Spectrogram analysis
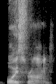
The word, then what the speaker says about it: Boisrond: And last but certainly not least, Heather Boisrond. Am I pronouncing that correctly?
